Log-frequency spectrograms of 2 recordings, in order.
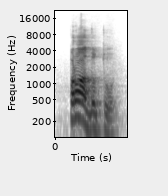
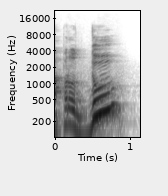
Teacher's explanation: Não, você fala produto. Sílaba mais forte é o du. Paroxítona.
